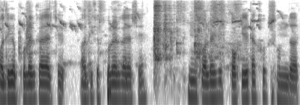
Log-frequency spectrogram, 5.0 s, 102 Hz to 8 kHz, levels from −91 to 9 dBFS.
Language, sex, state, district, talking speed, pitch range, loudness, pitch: Bengali, male, West Bengal, Paschim Medinipur, 165 wpm, 125-130 Hz, -17 LUFS, 125 Hz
